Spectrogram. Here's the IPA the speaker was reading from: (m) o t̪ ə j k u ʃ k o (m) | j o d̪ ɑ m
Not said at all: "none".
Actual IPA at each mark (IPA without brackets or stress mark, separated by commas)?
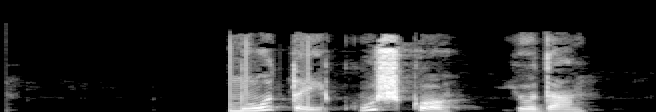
m, none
